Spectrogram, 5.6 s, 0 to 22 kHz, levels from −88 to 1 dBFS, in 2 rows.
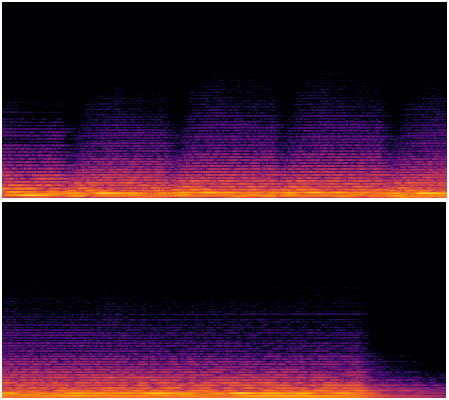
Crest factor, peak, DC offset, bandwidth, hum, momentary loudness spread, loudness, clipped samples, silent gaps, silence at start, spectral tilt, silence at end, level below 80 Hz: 12 dB; -6 dBFS; 0.3%; 8 kHz; none; 5 LU; -18 LUFS; under 0.1%; none; 0 s; -8 dB/octave; 0.15 s; -40 dBFS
